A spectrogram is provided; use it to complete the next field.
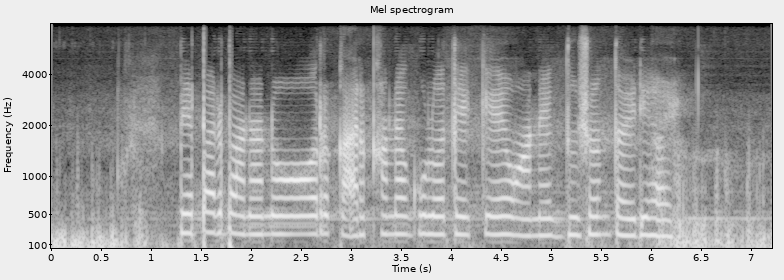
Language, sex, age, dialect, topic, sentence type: Bengali, female, 18-24, Northern/Varendri, agriculture, statement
